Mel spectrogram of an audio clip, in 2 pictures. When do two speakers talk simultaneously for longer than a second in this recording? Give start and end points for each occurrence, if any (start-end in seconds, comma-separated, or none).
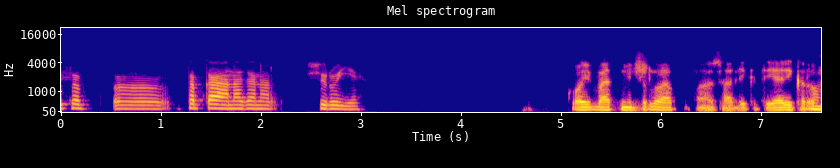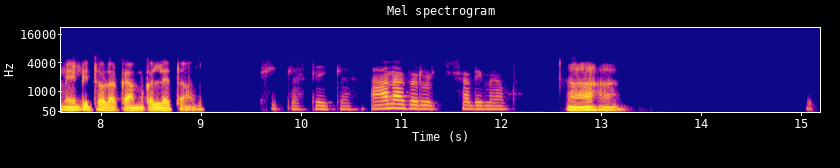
none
